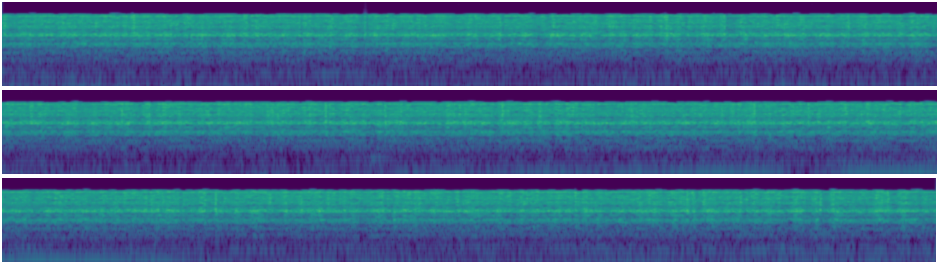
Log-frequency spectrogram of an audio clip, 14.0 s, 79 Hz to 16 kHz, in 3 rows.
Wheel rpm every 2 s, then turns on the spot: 200, 200, 200, 200, 200, 200, 200.
none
